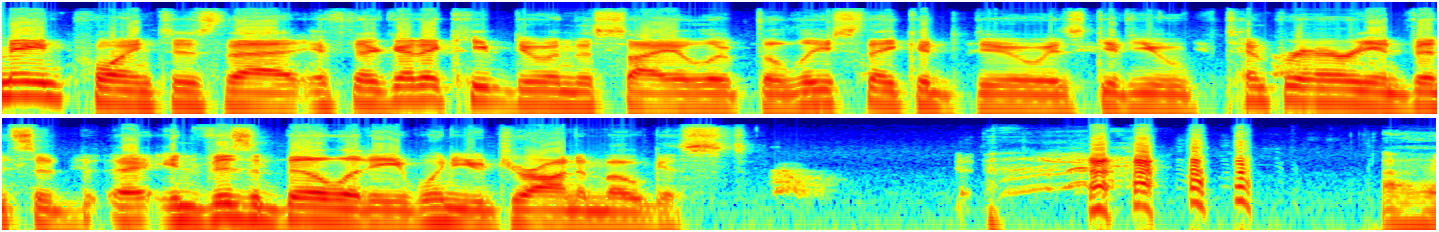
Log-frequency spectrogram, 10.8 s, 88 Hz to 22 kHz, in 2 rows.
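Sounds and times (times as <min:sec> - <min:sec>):
speech: 0:00.0 - 0:08.2, 0:10.6 - 0:10.7
female dog barking: 0:08.2 - 0:08.6
female dog whining: 0:08.3 - 0:08.5
laughter: 0:09.0 - 0:10.1.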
